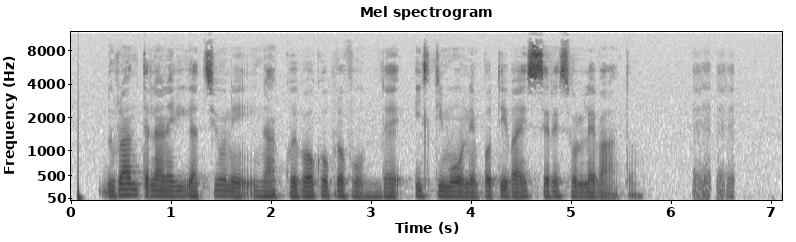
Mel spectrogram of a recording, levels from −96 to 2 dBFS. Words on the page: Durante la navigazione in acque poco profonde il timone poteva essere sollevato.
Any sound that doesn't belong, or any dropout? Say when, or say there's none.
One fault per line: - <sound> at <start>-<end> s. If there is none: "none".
- laugh at 6.2-6.6 s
